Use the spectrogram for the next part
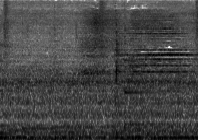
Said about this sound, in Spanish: Ay, a ver si no se oye la moto que acaba de pasar.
